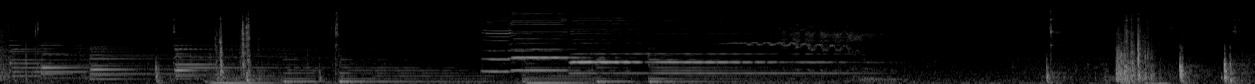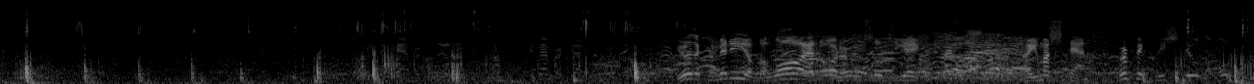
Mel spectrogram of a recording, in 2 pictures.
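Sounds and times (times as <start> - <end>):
horse whinnying: 7.8 - 9.1
irregular knocks and thuds: 10.4 - 14.6.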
